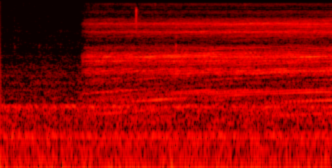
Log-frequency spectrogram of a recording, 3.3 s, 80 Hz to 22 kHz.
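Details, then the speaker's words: Packard Bell Legend hard drive, tested on a 486: spindle whine climbs steadily as the platters spin up and down with no seek clicks, heads not trying to move; stuck heads. "See if it figures its life out. No, it's just spinning up and down. I don't hear the heads trying to move."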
